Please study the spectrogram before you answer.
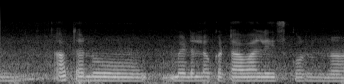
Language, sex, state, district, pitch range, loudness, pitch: Telugu, female, Andhra Pradesh, Srikakulam, 165-175 Hz, -22 LUFS, 175 Hz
